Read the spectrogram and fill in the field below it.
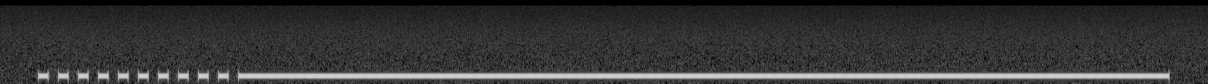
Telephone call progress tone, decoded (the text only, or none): stutter dial tone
